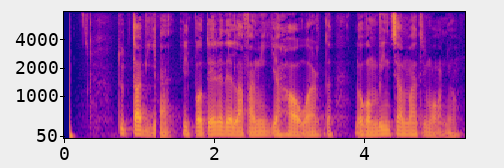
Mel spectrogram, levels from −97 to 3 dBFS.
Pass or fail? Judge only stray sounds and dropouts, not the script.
fail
